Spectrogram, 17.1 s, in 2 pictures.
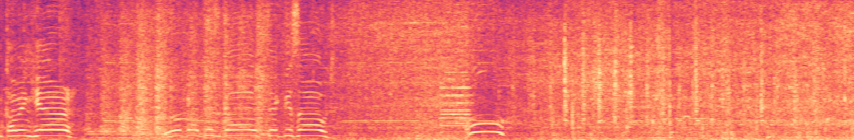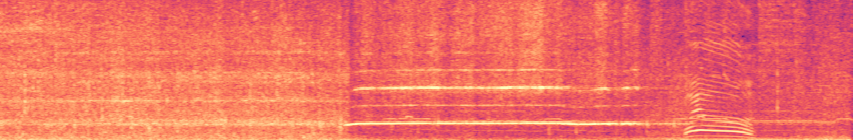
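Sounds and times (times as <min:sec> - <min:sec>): toy train rumbling: 0:04.1 - 0:15.0
train whistle long high note: 0:12.0 - 0:16.8.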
